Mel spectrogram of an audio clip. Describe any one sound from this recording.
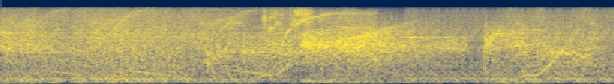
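Energy blasts crackle and zap.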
